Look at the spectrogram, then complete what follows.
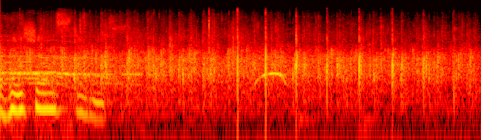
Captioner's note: applause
